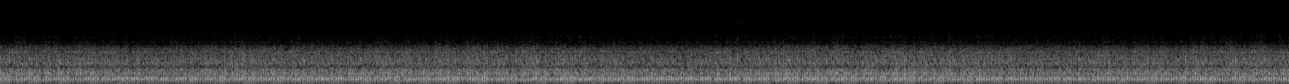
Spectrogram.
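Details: Honda CBR1000RR at the Sportsland Yamanashi circuit: steady idle with an uneven flapping beat, roughly three or four a second, from near the engine; the flapping grew louder and torque was lost, cause unknown.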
